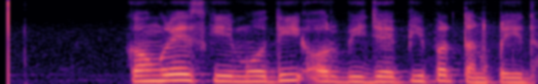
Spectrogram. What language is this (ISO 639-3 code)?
urd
